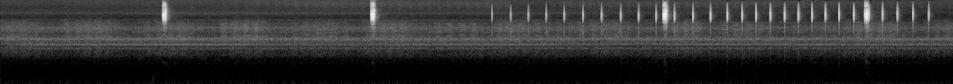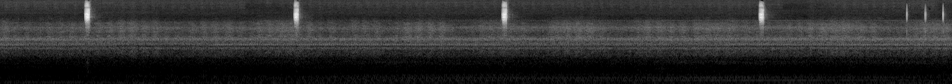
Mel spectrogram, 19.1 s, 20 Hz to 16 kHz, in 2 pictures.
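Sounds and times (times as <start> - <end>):
soft hum: 0.0 - 19.0
greater angle-wing katydid song of ticks and clicks: 4.8 - 9.4, 18.5 - 19.0.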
